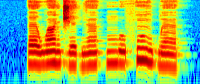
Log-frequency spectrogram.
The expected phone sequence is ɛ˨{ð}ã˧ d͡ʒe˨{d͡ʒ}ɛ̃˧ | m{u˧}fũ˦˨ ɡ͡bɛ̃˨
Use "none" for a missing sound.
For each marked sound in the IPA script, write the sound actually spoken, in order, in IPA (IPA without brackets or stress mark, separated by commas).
w, ɡ, u˨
